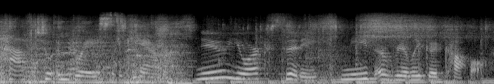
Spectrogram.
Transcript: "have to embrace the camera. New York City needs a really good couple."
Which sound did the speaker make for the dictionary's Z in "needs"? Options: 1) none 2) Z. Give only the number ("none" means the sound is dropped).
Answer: 2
